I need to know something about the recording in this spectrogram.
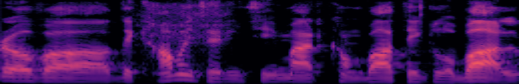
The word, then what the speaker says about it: Combate Global: I mean, and you're also part of the commentating team at Combate Global, right? Am I pronouncing that correct? Yes, you were pronouncing Combate Global completely correct.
